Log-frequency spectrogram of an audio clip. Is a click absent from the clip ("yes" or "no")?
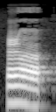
yes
